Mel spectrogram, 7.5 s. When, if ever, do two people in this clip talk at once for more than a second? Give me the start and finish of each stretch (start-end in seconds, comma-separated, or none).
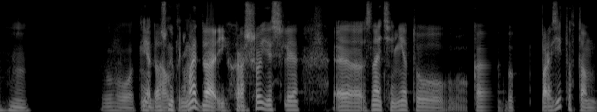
1.7-3.1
